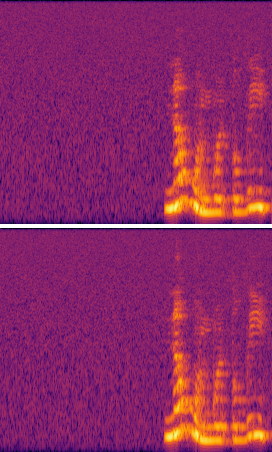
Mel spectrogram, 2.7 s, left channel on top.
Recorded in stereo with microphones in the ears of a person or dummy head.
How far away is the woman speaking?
About 0.7 m.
